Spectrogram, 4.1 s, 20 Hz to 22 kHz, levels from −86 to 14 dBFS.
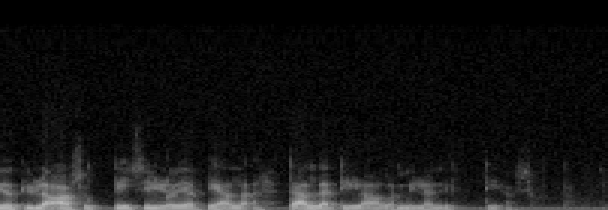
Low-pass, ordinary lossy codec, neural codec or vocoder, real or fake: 19.8 kHz; none; vocoder, 44.1 kHz, 128 mel bands every 256 samples, BigVGAN v2; fake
